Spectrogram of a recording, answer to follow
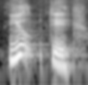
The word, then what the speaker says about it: يُؤْتِي: Вот здесь произношение звука хамзы должно быть такое, у ученых есть такое понятие отдаление от ошибочного произношения. Чтобы она не пришло до звука айн. Чтобы до звука айн не дошло. И все. Резкое удержание звука.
